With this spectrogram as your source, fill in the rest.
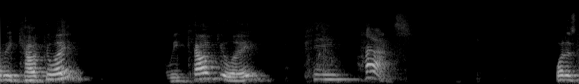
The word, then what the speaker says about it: pi: It's not pronounced pi, it's pronounced P. No. I mean, I did have pie yesterday, it's true. Both pizza and apple, just so you know. However, the real pronunciation, if you ask anyone who actually speaks Greek, is much closer to P than it is to pi.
